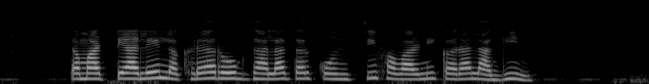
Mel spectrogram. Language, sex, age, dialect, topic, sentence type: Marathi, female, 31-35, Varhadi, agriculture, question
